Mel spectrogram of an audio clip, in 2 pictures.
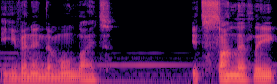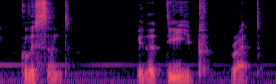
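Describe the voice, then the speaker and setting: Music plays in the background as a man with a non-native accent speaks at a very slow pace with long, frequent pauses. His pitch is fairly low and his intonation fairly even. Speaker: manga reviewer. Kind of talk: read story.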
